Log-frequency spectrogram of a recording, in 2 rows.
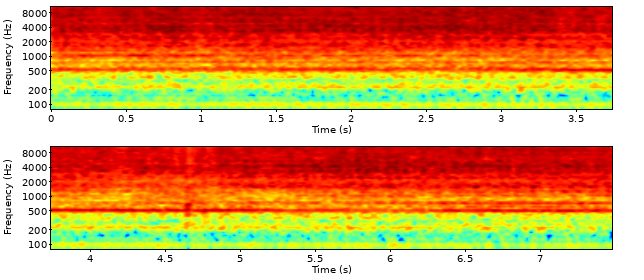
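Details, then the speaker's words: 2002 Nissan Altima after replacing the valve cover gasket, spark plugs, coil pack leads and PCV valve to cure a misfire that made it shake roughly: now a smooth, even idle with a steady low hum and no shaking. "vibration everything seems good but before it was shaking really rough"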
